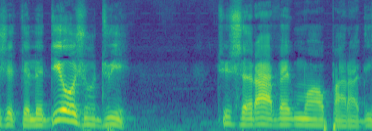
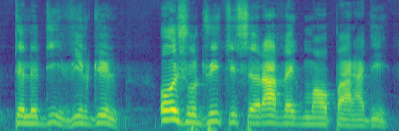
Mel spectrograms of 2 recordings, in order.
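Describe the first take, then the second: First: The pause comes after 'aujourd'hui'. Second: The pause comes before 'aujourd'hui'.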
